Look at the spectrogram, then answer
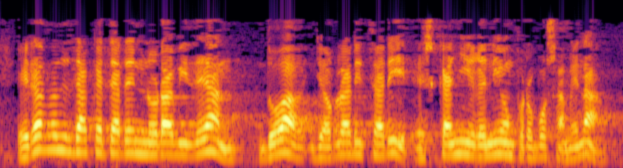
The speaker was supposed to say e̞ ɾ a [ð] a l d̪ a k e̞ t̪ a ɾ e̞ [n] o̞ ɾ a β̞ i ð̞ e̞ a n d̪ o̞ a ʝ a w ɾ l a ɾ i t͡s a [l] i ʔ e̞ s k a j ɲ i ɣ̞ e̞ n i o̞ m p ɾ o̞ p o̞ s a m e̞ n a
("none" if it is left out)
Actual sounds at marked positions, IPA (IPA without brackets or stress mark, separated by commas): ð, nː, ɾ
